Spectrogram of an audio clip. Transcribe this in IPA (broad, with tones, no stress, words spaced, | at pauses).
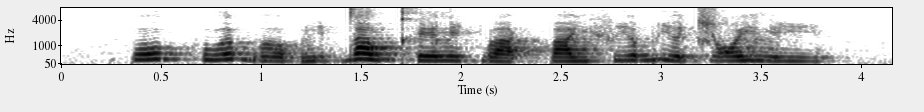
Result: poː˧˥k̚hu˧˥ə̯ bɤː˧˩p̚ŋi˧˩t̚da˥˨wkʰe˧ li˧k̚ʋa˧˩k̚pa˧j fi˧˥ə̯bi˥˨ə̯t͡ɕɔː˧˥j liː˧p̚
